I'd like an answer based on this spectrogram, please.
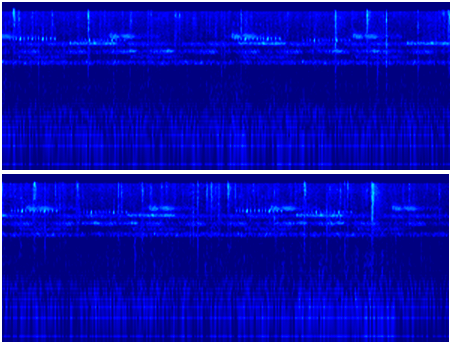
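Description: Faint night ambience of crickets chirping in a steady repeating pattern, about two chirps a second, with scattered faint crackles of a campfire.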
